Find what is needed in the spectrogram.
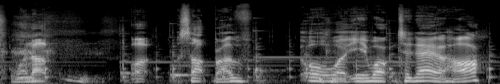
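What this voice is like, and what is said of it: Attempted British accent. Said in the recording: “I don't know how to do a British accent.”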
